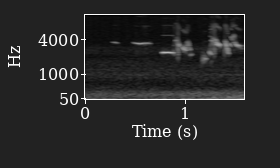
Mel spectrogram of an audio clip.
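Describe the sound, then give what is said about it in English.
A bird sings alone, starting with a few thin, high whistled notes and then breaking into a quick run of bright warbling chirps. “This is the same bird with a much more polished sound.”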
